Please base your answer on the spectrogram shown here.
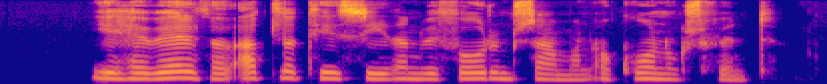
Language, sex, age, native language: Icelandic, female, 30-39, Icelandic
